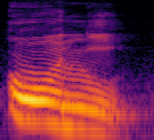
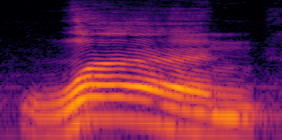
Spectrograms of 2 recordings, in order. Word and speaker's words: one: A junção do O com o N, pessoal, dá ao O o som do W, certo? Não é ONI. ONI boy. ONI boy. ONI boy. É ONI? A pronúncia é ONI, gente? Hein? ONI? Hein? É ONI? Não, pessoal, a pronúncia é one.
